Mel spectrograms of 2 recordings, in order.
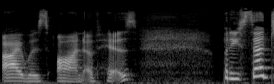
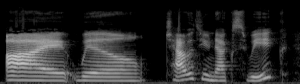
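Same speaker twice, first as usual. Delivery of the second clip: ordinary delivery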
